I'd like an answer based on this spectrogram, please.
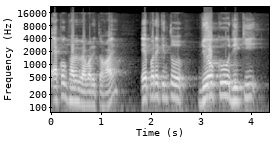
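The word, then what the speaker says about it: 力: আর চিকারা মানে শক্তি। চিকারা, চিকারা, চিকারা গারিমাস্কা, তোমার কি শক্তি আছে? ওই যে চিকারা শব্দটা ব্যবহার করি আমরা, এই চিকারা মানে হচ্ছে এই কাঞ্জি।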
